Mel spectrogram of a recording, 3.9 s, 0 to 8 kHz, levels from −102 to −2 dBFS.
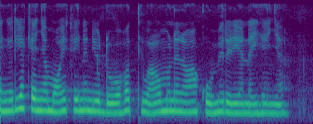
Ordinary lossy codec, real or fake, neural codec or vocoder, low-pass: none; real; none; 7.2 kHz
